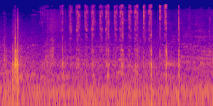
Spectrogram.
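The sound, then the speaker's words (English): Marrow bones being trimmed in a restaurant kitchen: one sharp scrape at the start, then many light scratching and clicking strokes of a blade against bone, faint and irregular. “The marrow bones are being trimmed,”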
